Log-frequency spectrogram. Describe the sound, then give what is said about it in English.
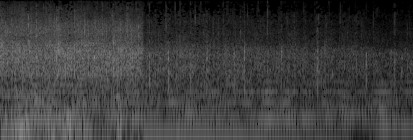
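A church audience applauds as new members are welcomed into the church. The clapping is dense and loud at first, then drops to a softer, steady patter that continues to the end. “let's put our hands together and welcome some people into God's family today.”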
